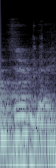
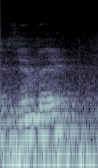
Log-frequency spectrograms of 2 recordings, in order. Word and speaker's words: djembe: But right here, this instrument is called the djembe. Can everybody say djembe? Djembe. Thank you. And the crazy part is spelled with a D. It's D-J-E-M-B-E. But the D is silent in it.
